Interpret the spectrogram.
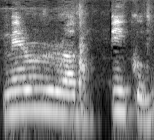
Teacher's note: Yeah, so we're basically, this is what we call complete assimilation. So we are not going to hear the noon sakin, so we join it directly. We are saying noon gunna, half noon.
